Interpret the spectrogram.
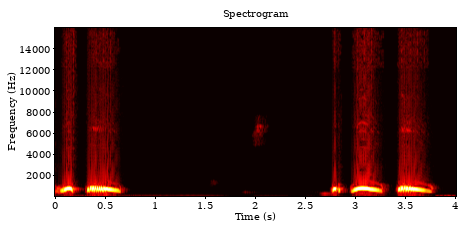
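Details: Cooing of a spotted dove, played to attract wild doves: the tail of one phrase with a long sliding coo, then after a silence a full phrase of a clipped note and two mellow downward-curving coos.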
